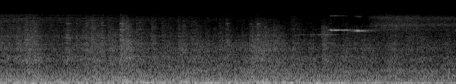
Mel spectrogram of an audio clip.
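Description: Freight train of flat wagons rolling slowly, with a steady low rumble, faint clanks from the wagons and a short, high wheel squeal about three seconds in.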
